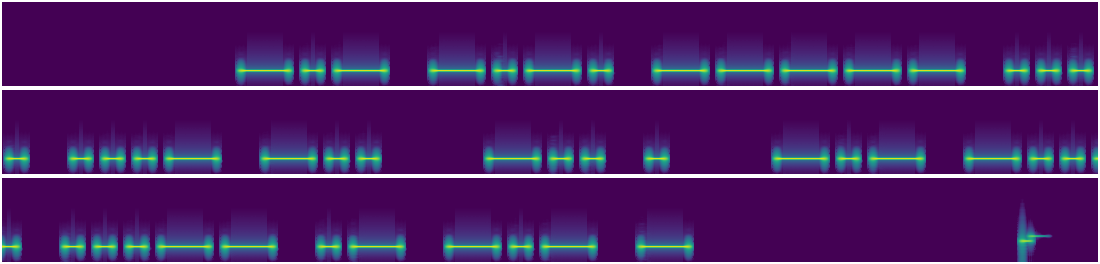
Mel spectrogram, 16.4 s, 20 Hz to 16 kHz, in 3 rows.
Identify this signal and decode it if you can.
Morse code, heard as a keyed tone, about 15 wpm, 700 Hz. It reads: KC0HVD DE KB3AKT
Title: USA Callsign DE Callsign 15wpm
